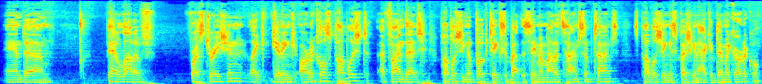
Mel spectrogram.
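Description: A man talking casually as a guest author on an interview show, relaxed and chatty, with many fillers and restarts. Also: fairly low pitch, fairly quick. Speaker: book author, academic.

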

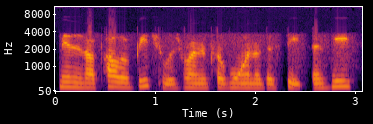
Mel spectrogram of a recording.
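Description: A woman calling in to a radio show over the phone, speaking off the cuff in a halting, hesitant way. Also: fairly low pitch, steady tone, dry recording. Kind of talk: unscripted call-in comment. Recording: tinny narrow phone line.

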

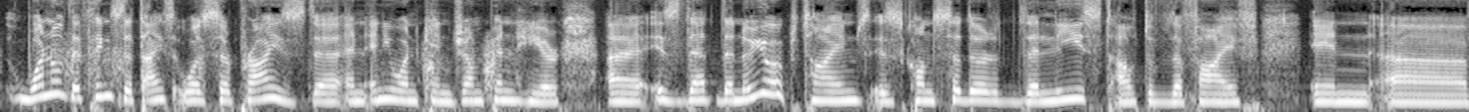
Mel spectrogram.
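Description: Woman, radio co-host, lowish voice, hesitant questions, dry close sound. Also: no room sound. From Palestine. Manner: conversational, hesitant, many fillers. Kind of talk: radio talk show interviewing.

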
